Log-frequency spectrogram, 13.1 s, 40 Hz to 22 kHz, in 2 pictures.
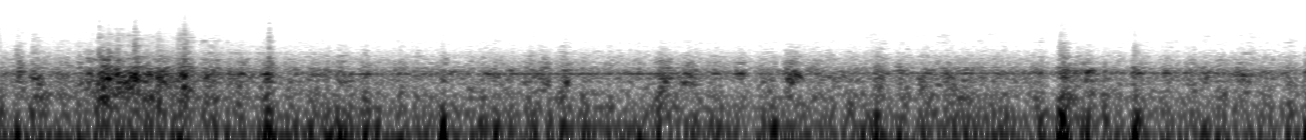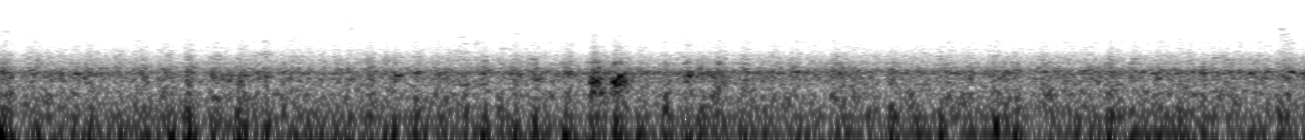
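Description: Osaka Metro 400 series electric train running at speed, heard from inside the front cab: a steady rumble of wheels on rail with a few sharp clicks over rail joints and a faint steady tone in the first half. A train on the adjacent track passes in the first second.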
